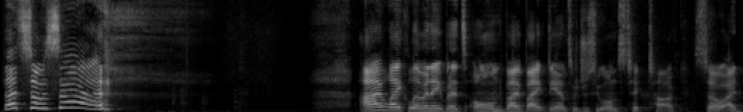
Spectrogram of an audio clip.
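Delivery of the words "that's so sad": high, loud through laughter; laughing. Real, not acted. Streamer reacts to losing a follower, laughing hard. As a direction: squeal it out while laughing.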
